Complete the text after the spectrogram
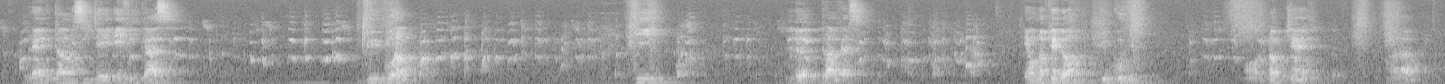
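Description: A man speaks calmly and clearly, as if explaining, close by.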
